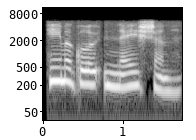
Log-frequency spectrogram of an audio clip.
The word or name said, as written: hemagglutination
